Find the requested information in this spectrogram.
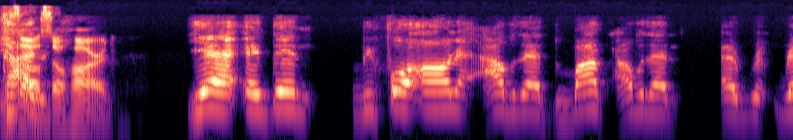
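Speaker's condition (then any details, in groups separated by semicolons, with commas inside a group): Cerebral palsy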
